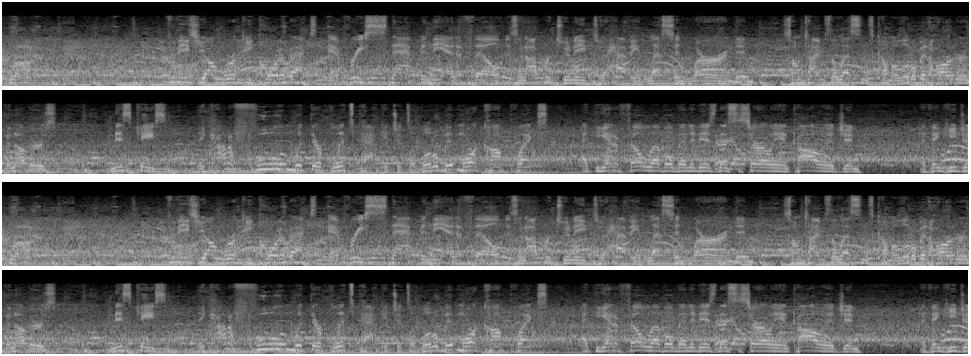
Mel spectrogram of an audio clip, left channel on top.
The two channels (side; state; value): both; identical; correlation 1.00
